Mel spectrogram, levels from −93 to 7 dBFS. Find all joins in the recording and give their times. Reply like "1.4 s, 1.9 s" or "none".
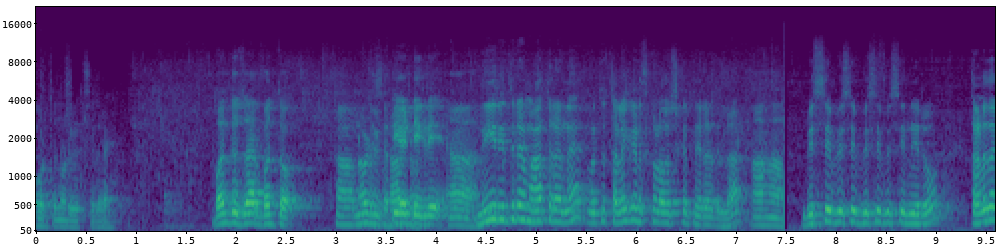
7.4 s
